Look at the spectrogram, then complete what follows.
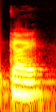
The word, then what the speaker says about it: cae: La opción A, el inciso A es cae, así cae, manejado en dos sílabas como palabra grave, obviamente sin tilde porque termina en vocal.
